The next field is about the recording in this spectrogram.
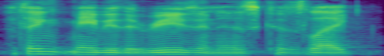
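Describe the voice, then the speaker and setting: A man's voice: lowish voice, steady tone, fairly quick, sharp tone. An American man chatting casually as a travel vlogger in a museum park, rambling with many fillers and restarts.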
